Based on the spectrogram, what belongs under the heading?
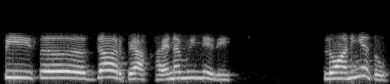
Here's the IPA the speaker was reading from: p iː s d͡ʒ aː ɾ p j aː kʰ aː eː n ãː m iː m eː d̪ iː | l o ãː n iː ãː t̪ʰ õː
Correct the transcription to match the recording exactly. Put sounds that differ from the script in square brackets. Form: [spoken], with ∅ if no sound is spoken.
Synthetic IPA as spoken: p iː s d͡ʒ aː ɾ p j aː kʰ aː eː n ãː m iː [n] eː d̪ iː | l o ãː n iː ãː [t̪] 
